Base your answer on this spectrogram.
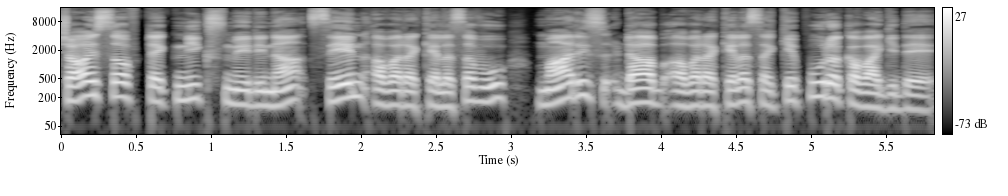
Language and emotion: Kannada, neutral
